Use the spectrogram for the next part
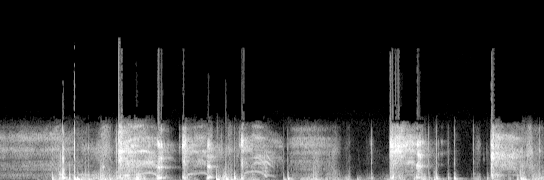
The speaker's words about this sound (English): Excuse me, I had a little bit of a coughing fit there.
